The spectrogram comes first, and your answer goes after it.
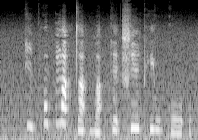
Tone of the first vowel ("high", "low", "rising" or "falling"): falling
